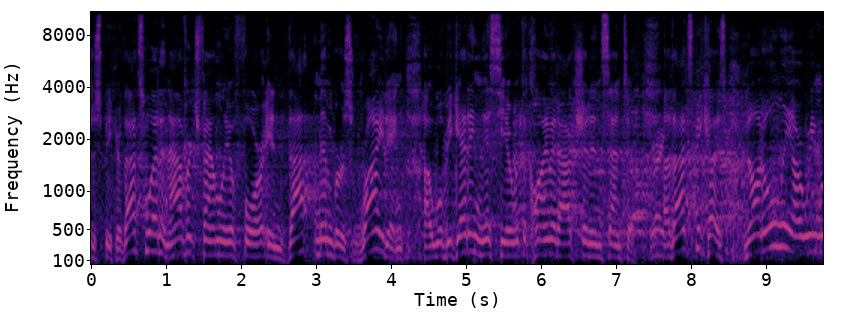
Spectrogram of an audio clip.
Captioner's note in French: voix de l'interprète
